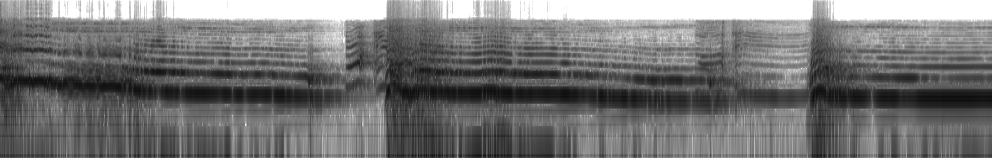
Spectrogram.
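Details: Drawn-out dog howls from a humorous compilation, three long tonal howls each starting high and gliding slowly downward, with a short breathy break between them.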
